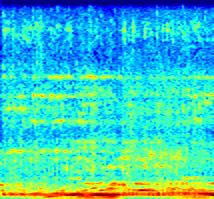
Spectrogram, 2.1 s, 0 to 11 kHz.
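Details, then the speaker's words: 1954 Johnson 5.5 hp two-stroke outboard revived after about 60 years, with magneto reinstalled, carburetor rebuilt and a heavy oil mix, cover off. Steady buzzing idle, pitch drifting up, no misses or knocks. Normal idle. "But I always come back and I get control of myself and I get them going. This one sounds really good."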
